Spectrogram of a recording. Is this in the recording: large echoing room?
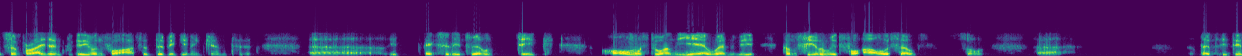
no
